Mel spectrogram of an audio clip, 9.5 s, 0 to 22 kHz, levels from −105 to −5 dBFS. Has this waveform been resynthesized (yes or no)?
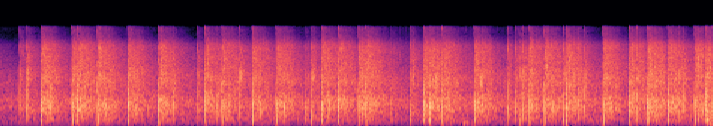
no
